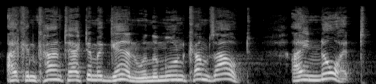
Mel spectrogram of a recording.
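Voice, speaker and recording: Man putting on a young storybook heroine, high-pitched, excited, breathless exclamations. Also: normal speed. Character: eager young heroine with a magic ring.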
